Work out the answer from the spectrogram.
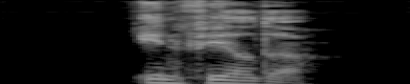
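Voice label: "infielder", Australian English; pronunciations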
